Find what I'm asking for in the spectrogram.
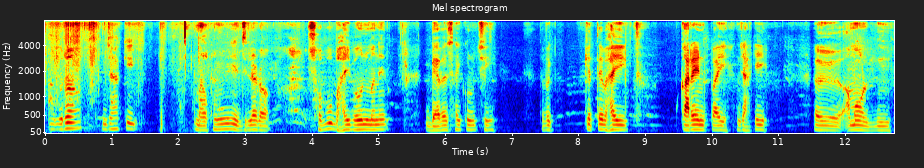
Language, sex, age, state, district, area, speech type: Odia, male, 18-30, Odisha, Malkangiri, urban, spontaneous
